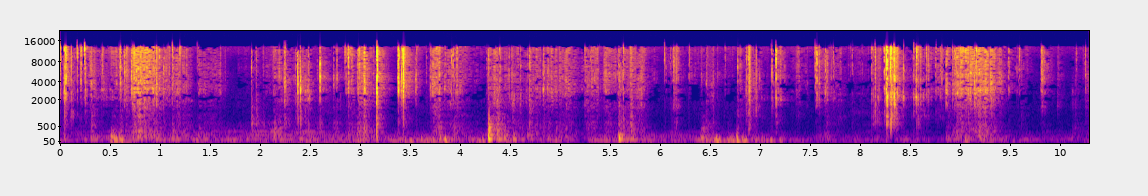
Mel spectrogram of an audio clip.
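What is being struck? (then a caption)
Thin soap shavings. Both hands crush, bend and snap a pile of thin, brittle, translucent dry amber soap strips with fingertips and short pink nails. The result is a steady run of dry, crackly crunching with sharp bright snaps and a few louder breaks over soft low thumps. The pile is worked down into fine flakes.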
